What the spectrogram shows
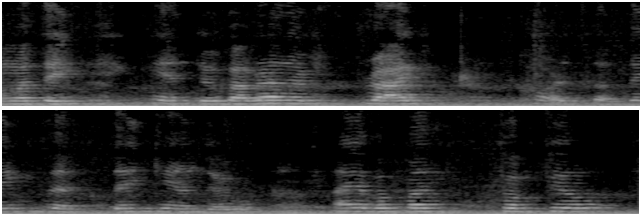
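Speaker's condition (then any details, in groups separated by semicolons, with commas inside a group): Cerebral palsy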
